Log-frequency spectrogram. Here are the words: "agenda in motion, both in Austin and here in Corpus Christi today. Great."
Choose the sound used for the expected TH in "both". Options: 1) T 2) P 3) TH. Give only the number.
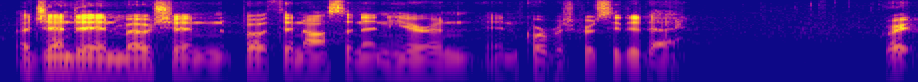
3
